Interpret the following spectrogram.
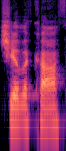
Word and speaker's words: Chillicothe: talk talking up this Brewer at is it pronounced Chillicothe because I'm new to the yeah Chillicothe Chillicothe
